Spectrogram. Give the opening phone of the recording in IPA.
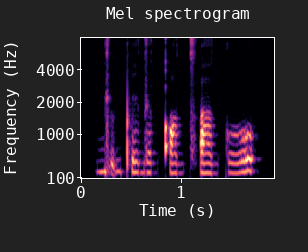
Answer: ɡʲ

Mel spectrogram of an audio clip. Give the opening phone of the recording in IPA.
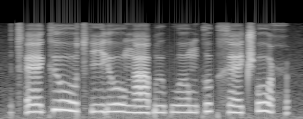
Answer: t͡sʼ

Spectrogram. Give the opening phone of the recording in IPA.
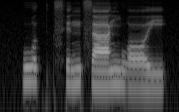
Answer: w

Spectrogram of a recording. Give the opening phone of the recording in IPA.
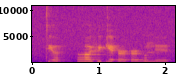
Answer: tʲ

